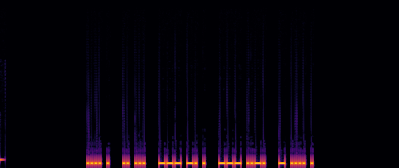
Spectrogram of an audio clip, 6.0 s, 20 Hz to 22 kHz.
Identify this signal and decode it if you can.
Morse code, heard as a keyed tone, about 40 wpm, 700 Hz. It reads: HE IS ONE OF THE
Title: Sets of 5 Words Encore 40wpm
